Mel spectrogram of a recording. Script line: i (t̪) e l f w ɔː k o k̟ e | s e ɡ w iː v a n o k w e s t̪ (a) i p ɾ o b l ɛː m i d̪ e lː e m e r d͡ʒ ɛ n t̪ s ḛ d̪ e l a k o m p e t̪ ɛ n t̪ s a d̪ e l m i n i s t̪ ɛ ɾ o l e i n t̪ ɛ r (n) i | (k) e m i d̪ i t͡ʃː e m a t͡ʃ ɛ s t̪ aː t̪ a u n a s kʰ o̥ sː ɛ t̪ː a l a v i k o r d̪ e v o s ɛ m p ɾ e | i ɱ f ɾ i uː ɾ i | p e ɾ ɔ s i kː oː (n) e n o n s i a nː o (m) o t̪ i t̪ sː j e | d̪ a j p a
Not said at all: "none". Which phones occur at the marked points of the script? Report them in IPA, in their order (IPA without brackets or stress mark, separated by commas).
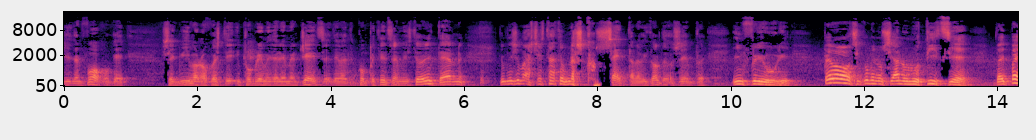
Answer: d̪, i, n, k, m, n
